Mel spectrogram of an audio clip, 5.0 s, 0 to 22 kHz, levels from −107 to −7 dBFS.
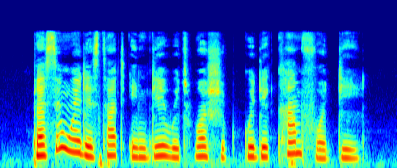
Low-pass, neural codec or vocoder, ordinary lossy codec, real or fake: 10.8 kHz; none; AAC, 64 kbps; real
